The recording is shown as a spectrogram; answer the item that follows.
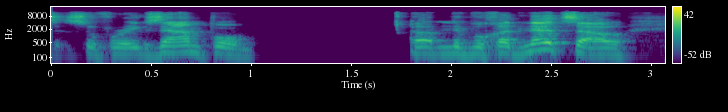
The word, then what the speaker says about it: Nebuchadnezzar: So for example, Nebuchadnezzar is actually Nabuchaduri Usur. It's not Nebuchadnezzar, it's Nabuchaduri, like Nebuchadrezzar. You actually have it pronounced like that in Yirmiyahu.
